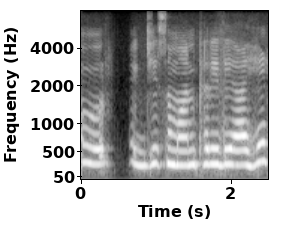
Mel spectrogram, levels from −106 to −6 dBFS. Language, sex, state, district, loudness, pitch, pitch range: Chhattisgarhi, female, Chhattisgarh, Raigarh, -13 LUFS, 275 Hz, 260-280 Hz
